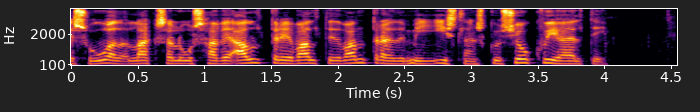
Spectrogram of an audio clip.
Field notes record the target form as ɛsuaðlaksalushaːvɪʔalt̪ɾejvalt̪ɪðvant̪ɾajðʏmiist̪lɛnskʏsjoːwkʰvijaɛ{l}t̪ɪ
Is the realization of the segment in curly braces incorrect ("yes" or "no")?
no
